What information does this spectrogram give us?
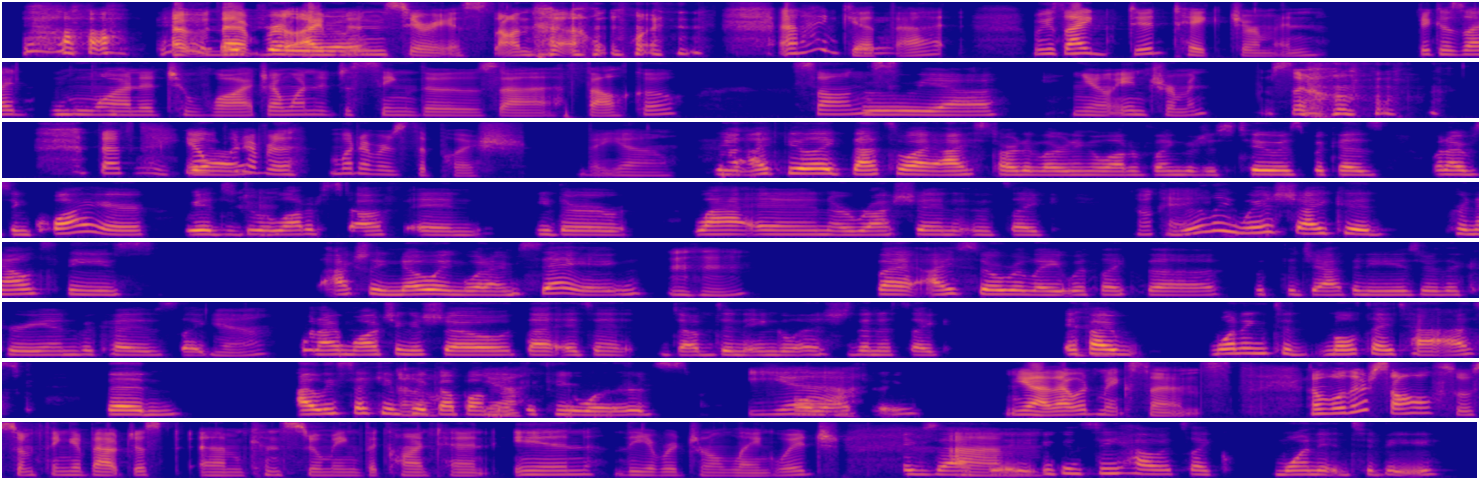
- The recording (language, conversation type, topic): English, unstructured, Who inspires you to follow your dreams?
- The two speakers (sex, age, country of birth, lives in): female, 18-19, United States, United States; female, 50-54, United States, United States
- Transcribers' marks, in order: laugh; laughing while speaking: "on that one"; other noise; laughing while speaking: "So"; other background noise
